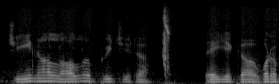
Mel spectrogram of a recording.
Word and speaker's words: Lollobrigida: know confusion uh so say her name Gina Lola Brigida there you go what a beautiful woman and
